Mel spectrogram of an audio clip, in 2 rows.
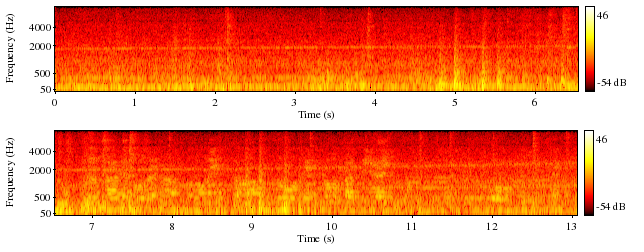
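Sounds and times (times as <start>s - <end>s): train wheels and motors rumbling: 0.0s - 13.0s
rail-joint clacks: 3.3s - 13.0s.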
